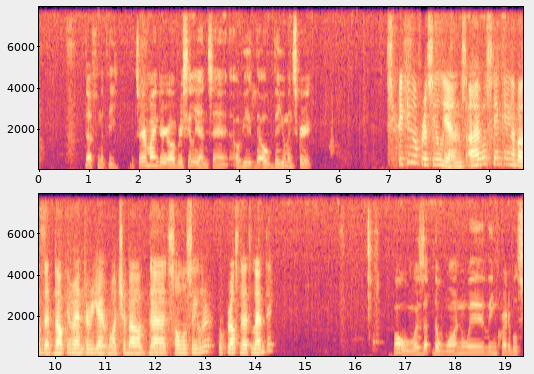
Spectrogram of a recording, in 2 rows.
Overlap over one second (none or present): none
